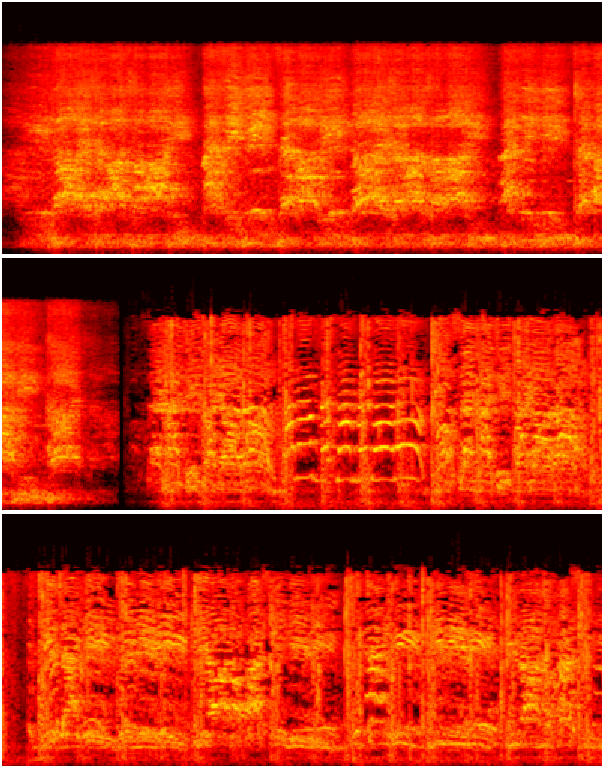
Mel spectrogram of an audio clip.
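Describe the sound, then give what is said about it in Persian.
Students chant in protest at the art faculty of Soore University in Tehran: a loud crowd of voices calls out in rhythmic unison, drops out briefly near the middle, then bursts back into energetic, ragged chanting and yelling. “و این بخشی از اعتراضات دانشجویی در دانشکده هنر دانشگاه سوره تهران.”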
